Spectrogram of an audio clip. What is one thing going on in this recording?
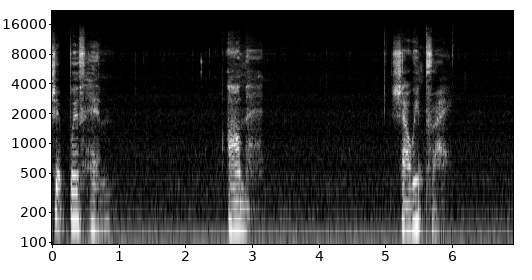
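A middle-aged man speaks calmly in short phrases through an online call microphone.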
